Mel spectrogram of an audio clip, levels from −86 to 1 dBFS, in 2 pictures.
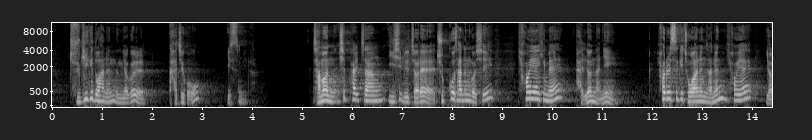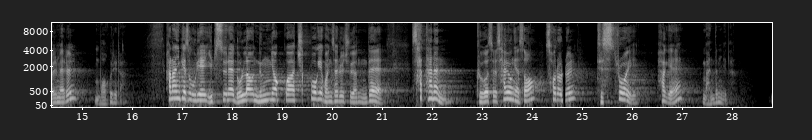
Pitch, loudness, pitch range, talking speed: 190 Hz, -27 LUFS, 155-225 Hz, 220 characters per minute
